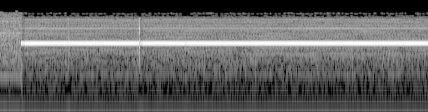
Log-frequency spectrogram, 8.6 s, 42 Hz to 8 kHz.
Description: Emergency Alert System (SAME) tones (the 1050 Hz attention tone). It is heard from 1.0 to 8.2 s.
